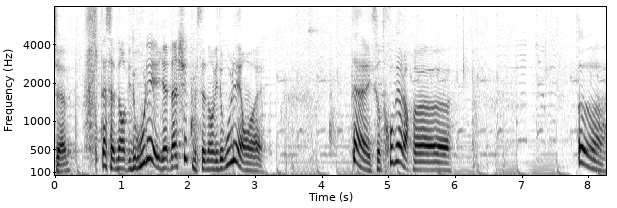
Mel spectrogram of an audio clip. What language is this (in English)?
French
